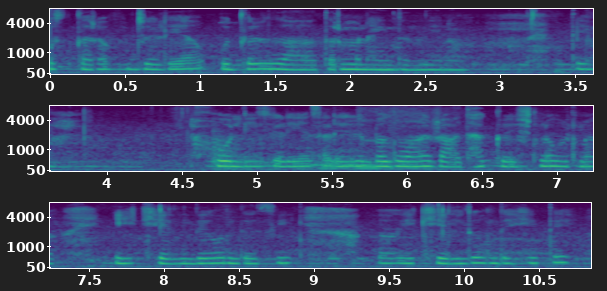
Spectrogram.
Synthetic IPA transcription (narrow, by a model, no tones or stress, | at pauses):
ʊst̪əɾəpʰd͡ʒeːɽeːaːʊd̪əɾzaːd̪aːt̪əɾmənaːĩnd̪ɪnd̪enaːlt̪eː | hoːliːd͡ʒeːɽeːaːsa̰ːɽeːbʱəɡʋaːnɾaːd̪ʱaːkɾɪʃnɦoɾnaeːkʰeːld̪eːɦõːnd̪eːsiː | eːkʰeːld̪eːɦõːnd̪eːɦiːt̪eː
